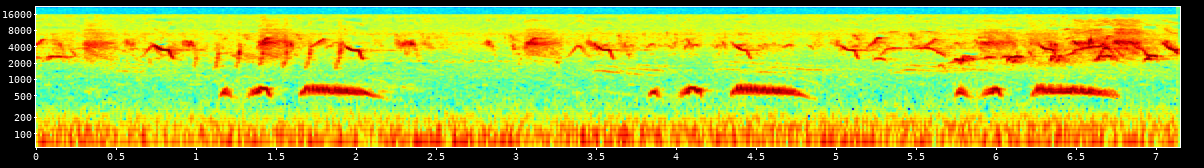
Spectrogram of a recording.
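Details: Spotted dove used for bird trapping in Ninh Thuận, giving low mellow coos: two quick short notes, then a longer sliding coo, three phrases spaced a few seconds apart, over steady chirping and twittering of other birds.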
